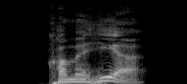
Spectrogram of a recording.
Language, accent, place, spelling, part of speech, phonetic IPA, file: German, Germany, Berlin, komme her, verb, [ˌkɔmə ˈheːɐ̯], De-komme her.ogg
- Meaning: inflection of herkommen: 1. first-person singular present 2. first/third-person singular subjunctive I 3. singular imperative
